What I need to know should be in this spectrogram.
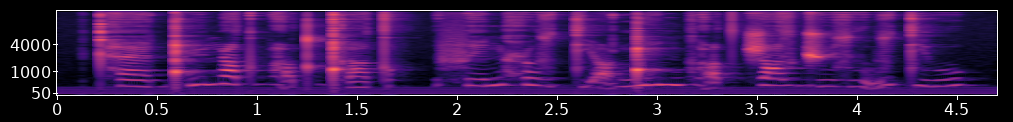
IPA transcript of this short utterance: kʰæ˨ ǃʼy˦ŋi˦tˤbʱṵ˦tˤǃʼɯ˨tˤ | fe˨˦ŋ ħu˨z tʲɑ̰˦˨ ŋ͡ǃi˦ŋɡʱṵ˦˨tˤt͡ʃɑ˦z d͡ʒy˨zðṵ˦ztʲu˨˦

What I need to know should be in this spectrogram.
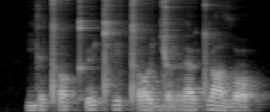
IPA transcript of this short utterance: jɘtʼɔkʼʏcʰi tʼɔɟɔ ratʷeðˤu

